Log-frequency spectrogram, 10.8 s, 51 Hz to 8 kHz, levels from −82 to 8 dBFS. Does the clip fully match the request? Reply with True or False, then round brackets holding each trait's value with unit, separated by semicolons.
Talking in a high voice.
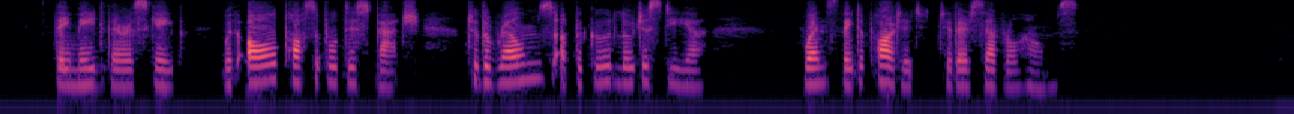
True (195 Hz)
